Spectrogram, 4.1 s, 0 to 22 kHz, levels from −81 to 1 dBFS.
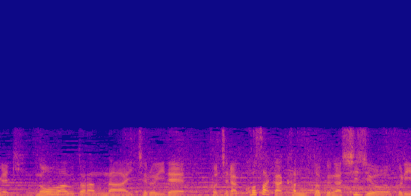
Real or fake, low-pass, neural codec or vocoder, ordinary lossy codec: real; none; none; none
